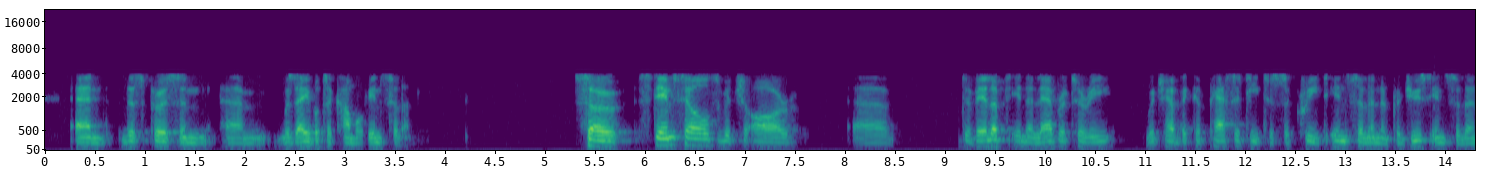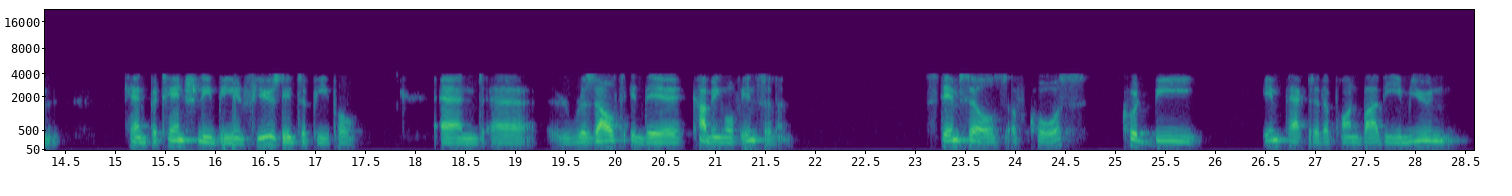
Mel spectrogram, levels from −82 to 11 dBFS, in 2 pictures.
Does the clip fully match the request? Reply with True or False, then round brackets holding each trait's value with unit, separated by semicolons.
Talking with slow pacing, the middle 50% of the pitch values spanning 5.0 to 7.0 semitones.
False (115 wpm; 2.8 semitones)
